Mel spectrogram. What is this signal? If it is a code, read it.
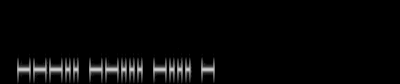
Morse code, heard as a keyed tone, about 29 wpm, 700 Hz. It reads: 87BT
